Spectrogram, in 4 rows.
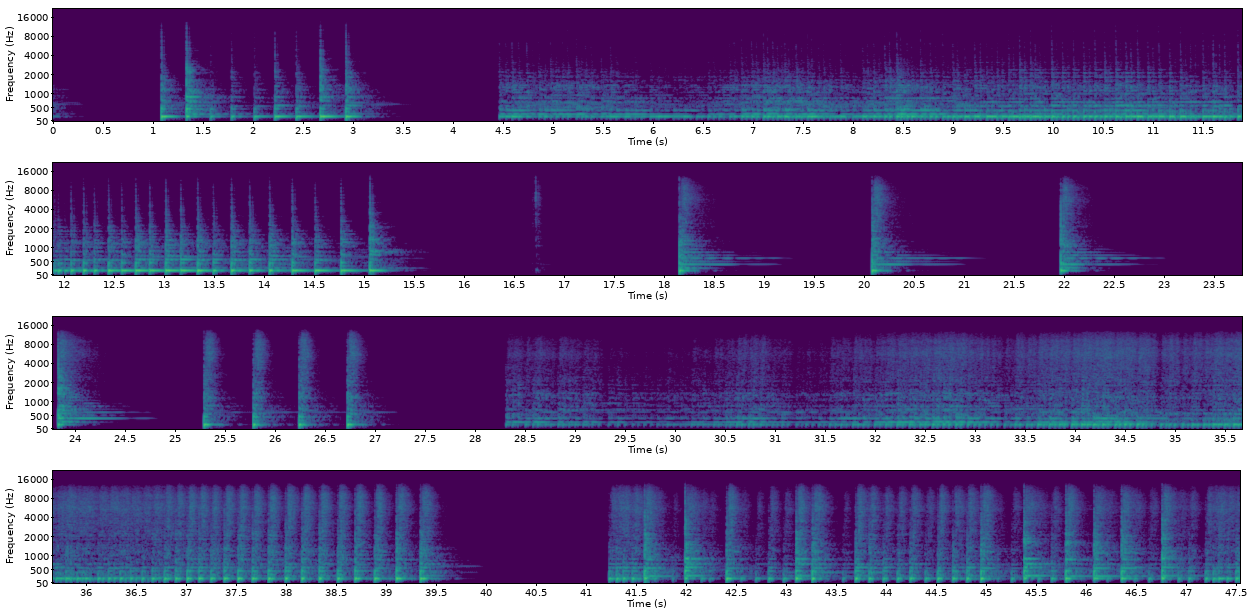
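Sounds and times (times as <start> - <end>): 
Odery imbuia 13x7 snare drum: 1.1 - 3.3, 4.5 - 15.4, 18.2 - 19.0, 20.1 - 20.9, 22.0 - 22.7, 23.9 - 24.6, 25.3 - 27.2, 28.4 - 39.8, 41.3 - 47.5.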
